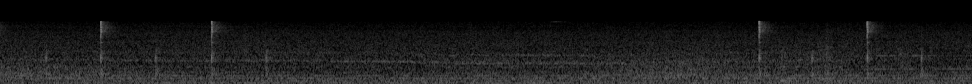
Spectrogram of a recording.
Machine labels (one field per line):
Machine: valve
